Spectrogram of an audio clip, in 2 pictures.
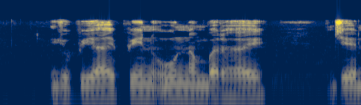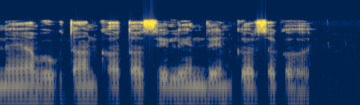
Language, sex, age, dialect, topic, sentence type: Magahi, male, 31-35, Southern, banking, statement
